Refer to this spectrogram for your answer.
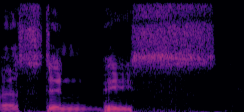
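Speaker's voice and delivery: very quiet, dark, barely audible mumble. Retelling a wrestler's promo: imitating the Undertaker mumbling darkly. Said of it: "mumbling some darkness and something".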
